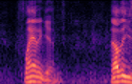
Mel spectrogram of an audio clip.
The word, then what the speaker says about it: Flanagan: How do you pronounce the name? Flanagan.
